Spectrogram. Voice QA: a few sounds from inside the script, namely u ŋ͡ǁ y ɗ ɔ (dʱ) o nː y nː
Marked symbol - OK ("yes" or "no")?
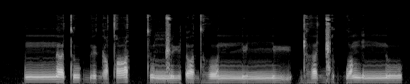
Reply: yes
